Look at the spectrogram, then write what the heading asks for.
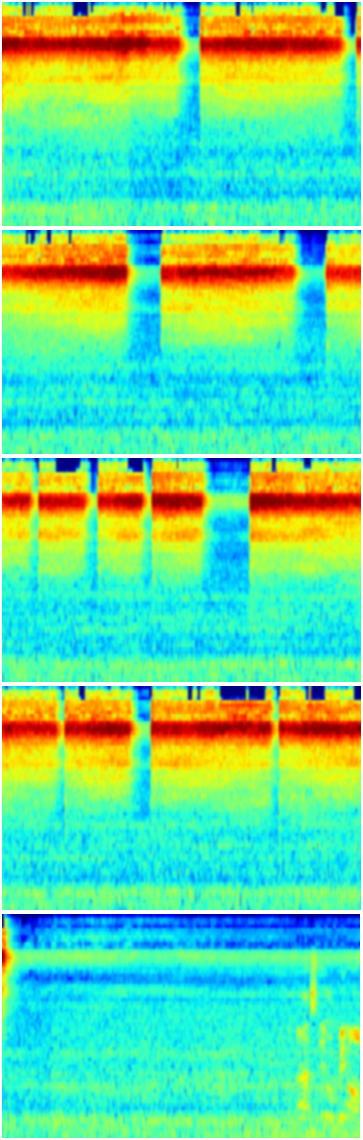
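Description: An aerosol spray can laying a flip-colour coat over a black bike frame, a steady close hiss running without a break, cut by a few short pauses and light handling rubs.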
